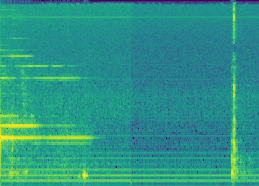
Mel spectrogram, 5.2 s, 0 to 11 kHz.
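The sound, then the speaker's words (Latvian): A parliamentary voting bell rings before a vote on a proposal and fades over about two seconds, leaving a steady low hum, with a soft knock and a sharper click later. “Lūdzu, zvanu balsosim par 5. Frakcijas saskaņa iesniegto priekšlikumu.”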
